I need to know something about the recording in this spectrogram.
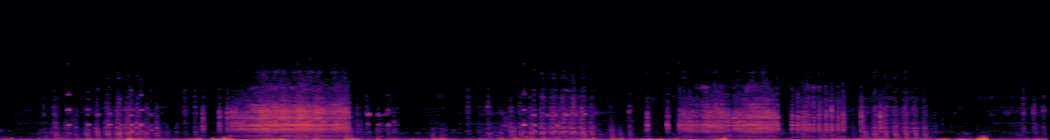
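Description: Sailboat's inboard engine running slowly at low revs, a steady low rumble, with wind on the microphone; a higher hiss rises and falls twice, about two and seven seconds in.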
